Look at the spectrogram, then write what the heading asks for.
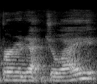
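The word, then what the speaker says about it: Bernadebt Joy: Bernadette Joy. And it's spelled B-E-R-N-A-D-E-B-T, so with the word debt in it.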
